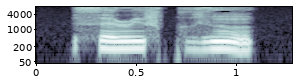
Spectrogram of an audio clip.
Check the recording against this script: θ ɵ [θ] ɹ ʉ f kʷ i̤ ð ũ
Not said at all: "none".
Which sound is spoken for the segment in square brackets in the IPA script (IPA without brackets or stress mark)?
none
